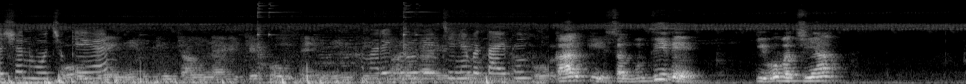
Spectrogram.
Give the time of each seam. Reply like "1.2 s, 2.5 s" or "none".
5.5 s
